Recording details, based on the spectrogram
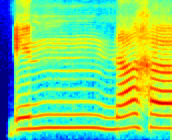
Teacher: we have to hold that nasal sound of the noon for 2 counts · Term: gunna sound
